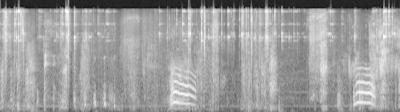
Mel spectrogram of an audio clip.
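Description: A pug mauling a plush toy: rustling and scuffling of the toy against the couch, with two short pitched whine-growls from the dog, about halfway through and near the end. A person laughs briefly at the start.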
